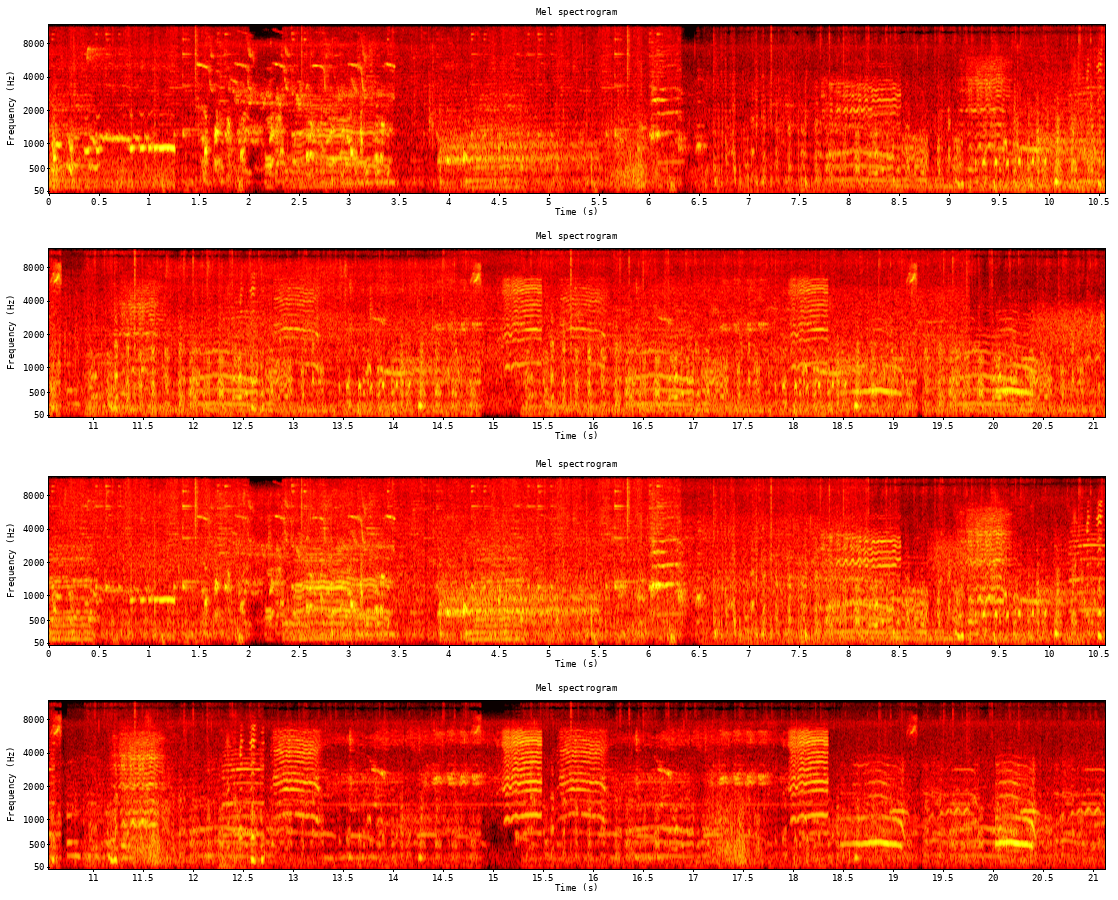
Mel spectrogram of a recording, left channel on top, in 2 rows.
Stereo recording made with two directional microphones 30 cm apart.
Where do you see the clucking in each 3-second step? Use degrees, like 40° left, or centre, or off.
30° left, 20° right, 30° right, 20° left, 50° left, 50° left, 50° left.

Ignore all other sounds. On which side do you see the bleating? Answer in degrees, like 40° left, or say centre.
30° right.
